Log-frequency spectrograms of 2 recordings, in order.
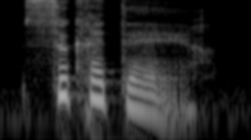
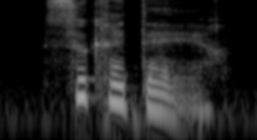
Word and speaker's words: Sekretär: Das S am Wortanfang ist sozusagen ein scharfes S. Man darf es nicht stimmhaft, also gesummt sprechen. Sekretär. Sekretär. Jedes S am Wortanfang müssen Sie stimmlos, ohne Stimmton sprechen.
